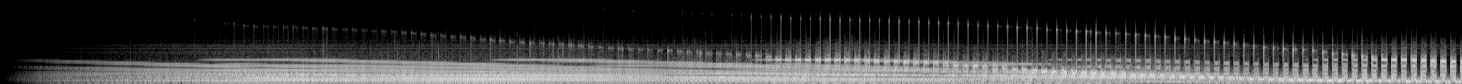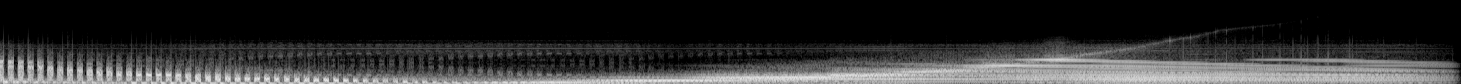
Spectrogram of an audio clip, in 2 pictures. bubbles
0:05.9 0:17.6

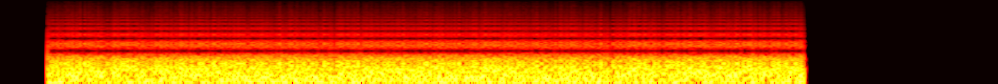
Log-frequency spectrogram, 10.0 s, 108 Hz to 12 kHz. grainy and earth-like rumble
0:00.5 0:08.1

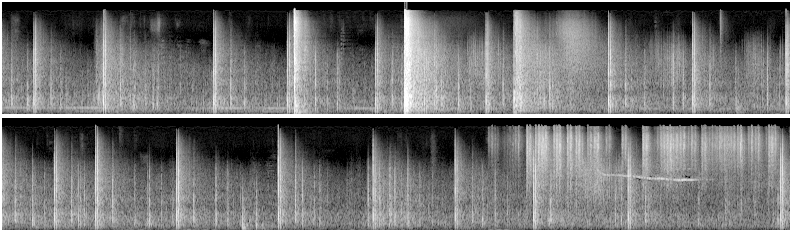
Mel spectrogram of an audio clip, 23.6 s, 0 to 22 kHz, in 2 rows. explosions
0:04.3 0:06.9

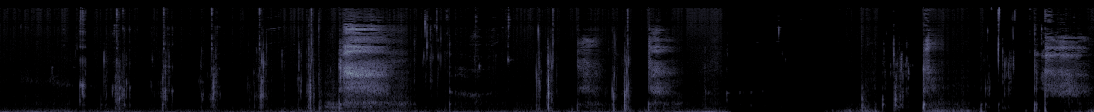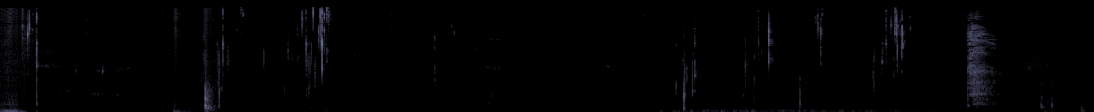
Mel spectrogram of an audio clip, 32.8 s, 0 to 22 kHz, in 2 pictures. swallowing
0:00.8 0:10.2

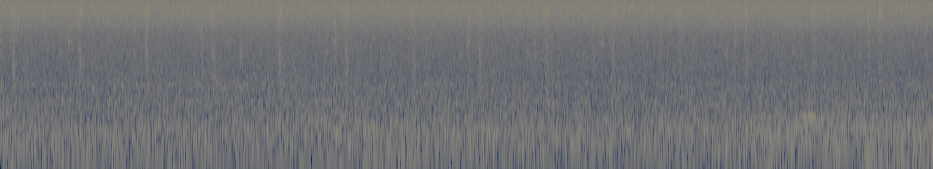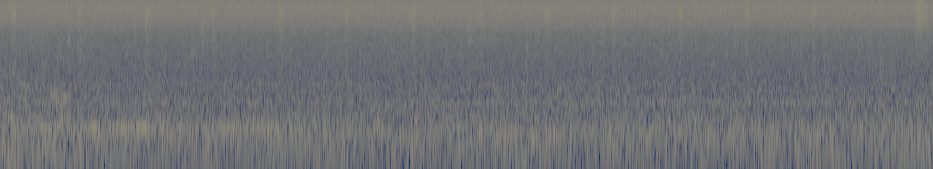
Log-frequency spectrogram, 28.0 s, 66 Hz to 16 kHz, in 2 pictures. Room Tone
0:09.6 0:21.7

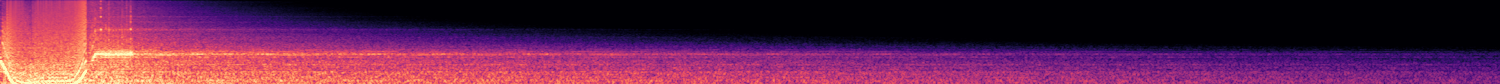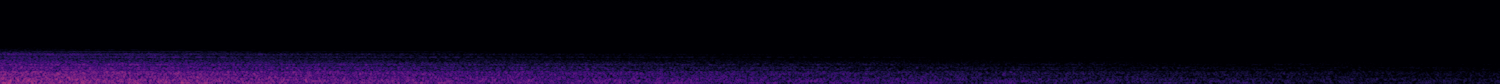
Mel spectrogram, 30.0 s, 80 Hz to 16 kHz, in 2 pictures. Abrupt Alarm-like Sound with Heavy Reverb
0:00.0 0:03.1

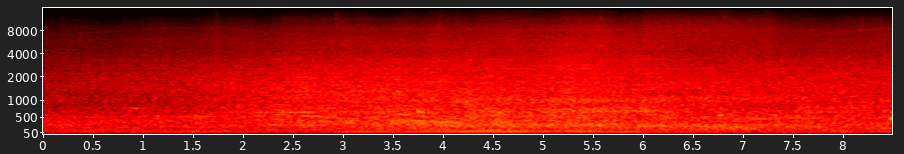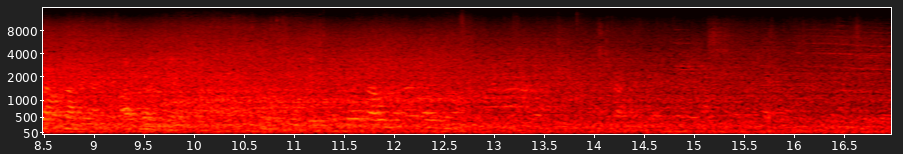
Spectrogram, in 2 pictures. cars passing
0:00.6 0:13.9

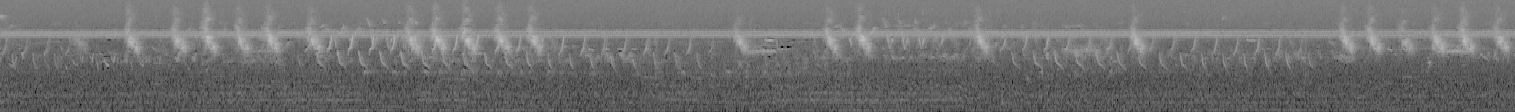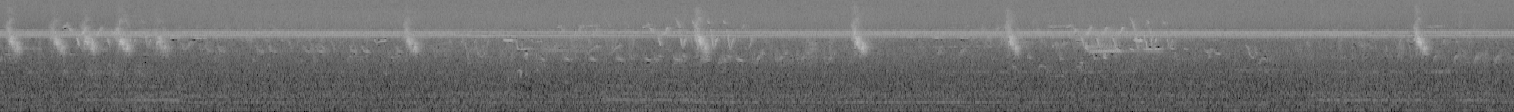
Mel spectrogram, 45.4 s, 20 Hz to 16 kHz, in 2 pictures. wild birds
0:00.0 0:36.0

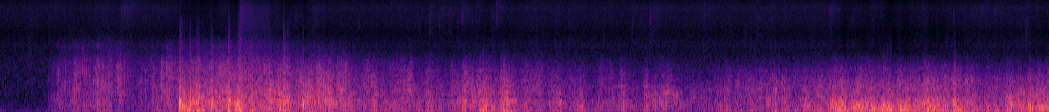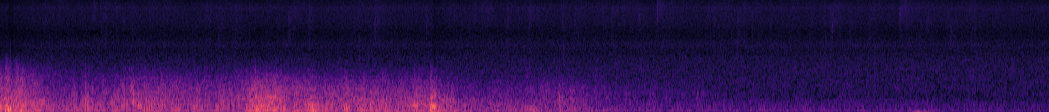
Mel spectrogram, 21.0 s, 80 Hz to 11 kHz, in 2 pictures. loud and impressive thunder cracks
0:00.5 0:16.7

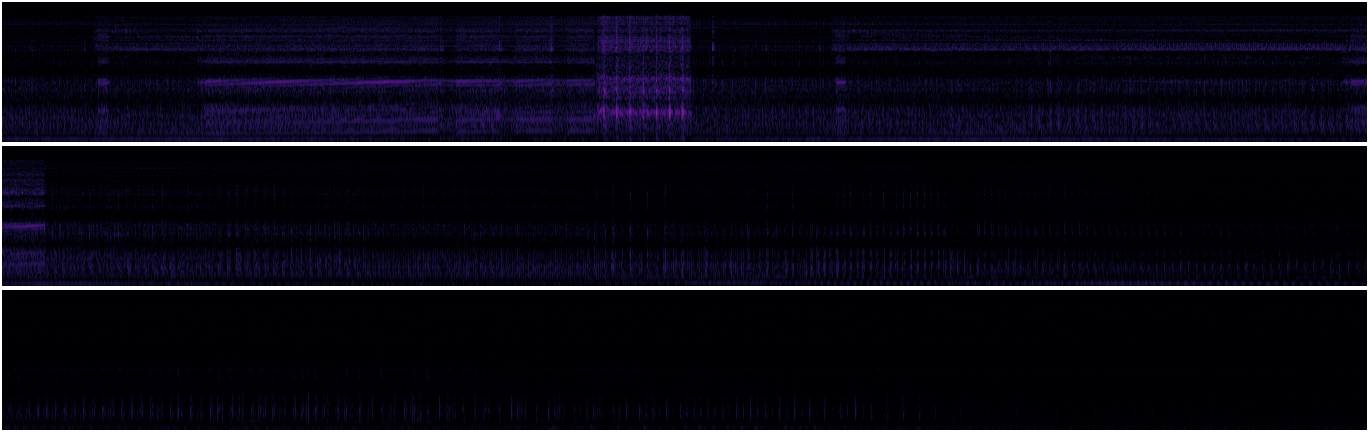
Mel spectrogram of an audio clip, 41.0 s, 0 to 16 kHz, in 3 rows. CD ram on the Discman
0:05.9 0:07.2

